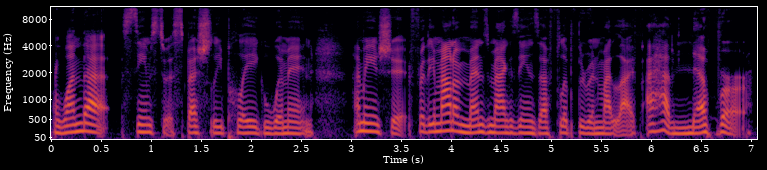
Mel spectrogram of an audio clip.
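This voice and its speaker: A woman's voice: low-pitched, normal speed, no room sound, studio quality. A woman in her thirties hosting a solo podcast, talking casually with slang, laughter and swearing. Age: 30s. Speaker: podcast host.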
